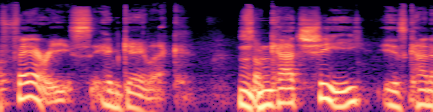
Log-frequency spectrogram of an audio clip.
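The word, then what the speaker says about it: Cù Sìth: So it's C-U-S-I-T-H, but they say it's pronounced Cat-She.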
